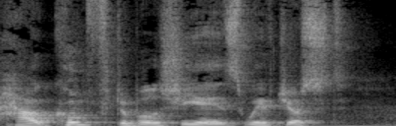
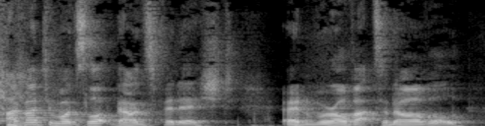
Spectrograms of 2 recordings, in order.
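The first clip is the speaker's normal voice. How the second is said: usual speaking voice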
